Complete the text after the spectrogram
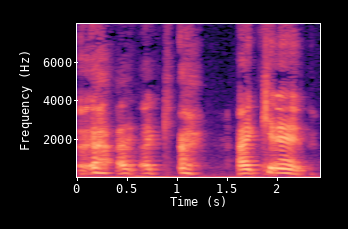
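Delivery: put-on high stammering child voice; a little boy stuck for words; kid voice.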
